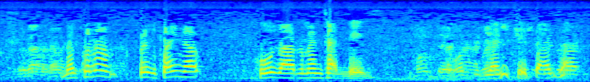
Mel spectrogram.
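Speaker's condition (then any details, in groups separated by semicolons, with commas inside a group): Deafness; cannot hear audience questions; long fluent English story narration, questions from listeners not taken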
